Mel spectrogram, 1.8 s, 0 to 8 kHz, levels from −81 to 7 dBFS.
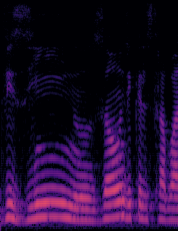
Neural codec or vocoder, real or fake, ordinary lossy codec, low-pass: none; real; none; none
